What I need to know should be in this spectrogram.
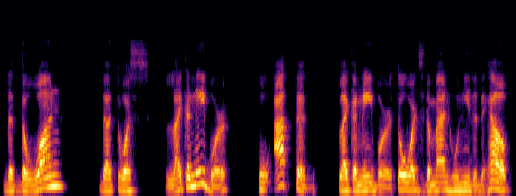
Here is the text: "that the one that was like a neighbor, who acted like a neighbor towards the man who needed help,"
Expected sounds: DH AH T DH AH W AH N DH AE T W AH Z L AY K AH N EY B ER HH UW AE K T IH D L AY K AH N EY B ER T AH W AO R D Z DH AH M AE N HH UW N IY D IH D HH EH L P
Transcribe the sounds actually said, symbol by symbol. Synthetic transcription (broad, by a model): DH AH T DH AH W AH N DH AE T W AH S L AY K AH N EY B ER HH UW AE K T IH D L AY K AH N EY B ER T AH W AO R D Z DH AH M AE N HH UW N IY D IH D HH EH L P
